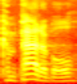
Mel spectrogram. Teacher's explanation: schwa the schwa is the most common vowel sound in english it's this sort of shortened unemphasized vowel that only appears in unstressed syllables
